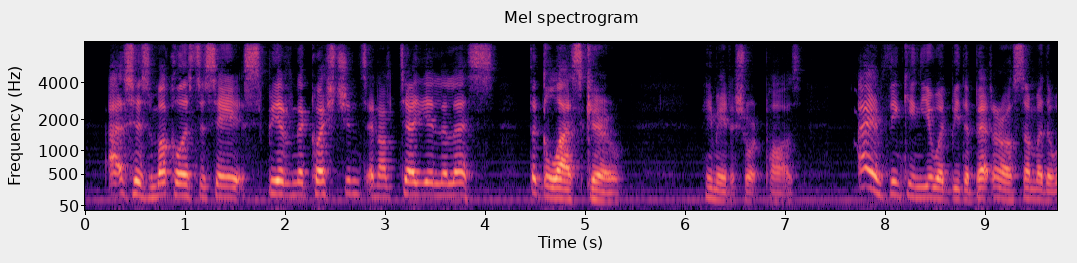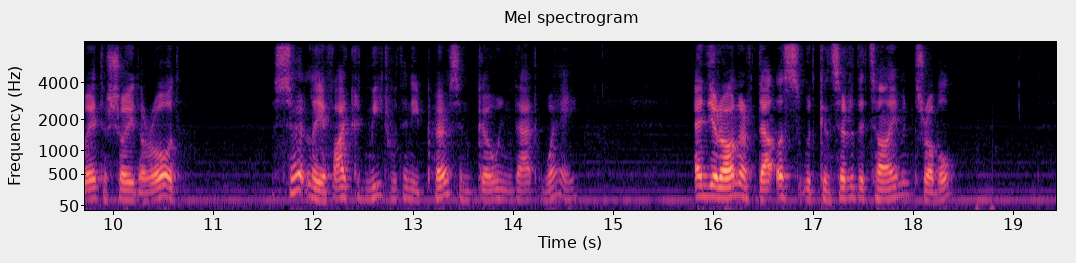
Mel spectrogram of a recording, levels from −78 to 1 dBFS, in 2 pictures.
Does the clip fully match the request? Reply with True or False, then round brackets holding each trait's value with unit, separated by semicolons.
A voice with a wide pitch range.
True (5.7 semitones)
